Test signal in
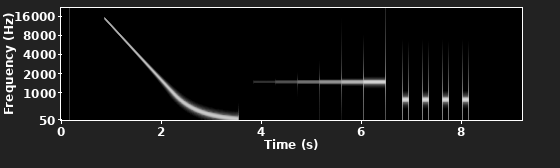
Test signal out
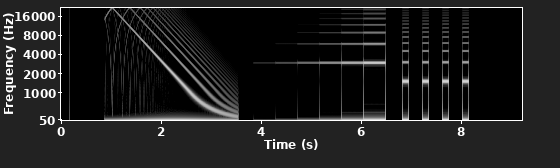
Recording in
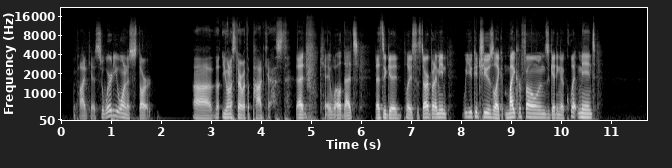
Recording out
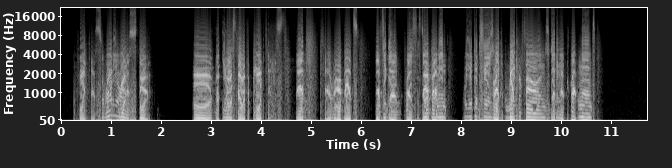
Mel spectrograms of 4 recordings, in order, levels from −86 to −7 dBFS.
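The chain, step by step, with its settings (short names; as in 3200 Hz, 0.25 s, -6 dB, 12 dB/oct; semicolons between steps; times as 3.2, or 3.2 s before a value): overdrive pedal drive 17 dB, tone 1300 Hz, clips at -2.5 dBFS; full-wave rectifier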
